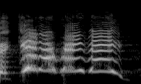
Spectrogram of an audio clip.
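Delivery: very high, shrill, loud screeching shout. Speaker recalling chasing Raby, imitating a high-pitched scream. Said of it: "has this high pitch that he just screams out".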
